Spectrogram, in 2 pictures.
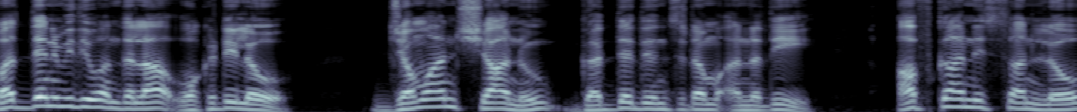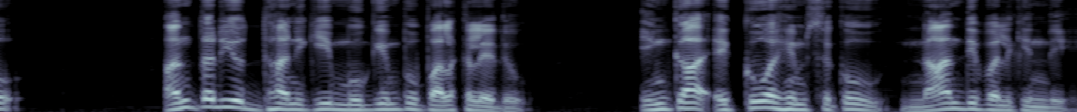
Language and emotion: Telugu, neutral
